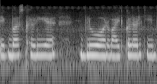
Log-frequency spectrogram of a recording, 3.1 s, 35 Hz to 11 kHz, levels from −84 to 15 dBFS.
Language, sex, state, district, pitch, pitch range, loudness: Hindi, female, Jharkhand, Garhwa, 250 Hz, 245-255 Hz, -13 LUFS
